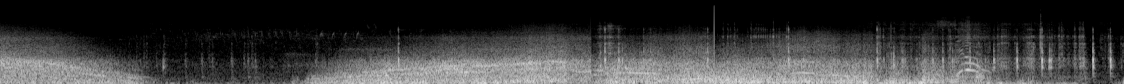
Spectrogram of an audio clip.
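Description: Wind roars loudly past the microphone.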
